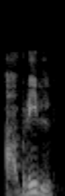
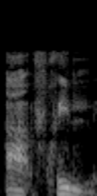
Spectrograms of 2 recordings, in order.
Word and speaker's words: avril: No se puede decir abril. Habría que pronunciar avril y es importante marcar el sonido v. Para marcar el sonido v, podemos colocar nuestras paletas en el labio inferior y pronunciar avril.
